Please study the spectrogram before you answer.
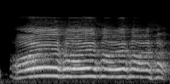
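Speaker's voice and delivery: high, slow, drawn-out ooh of delight; slow high hammed-up rapture; swooning delight. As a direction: gush over the money like a treasure. Swooning over fresh notes.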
